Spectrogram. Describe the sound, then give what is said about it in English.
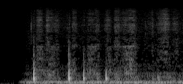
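A pen scratches across a paper form as payment information is filled in, in short strokes with a few sharper taps, set against a low steady hum. No one speaks. “Please fill in this paper with your payment information.”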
